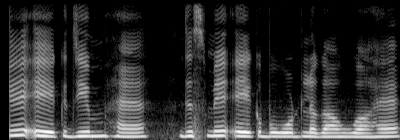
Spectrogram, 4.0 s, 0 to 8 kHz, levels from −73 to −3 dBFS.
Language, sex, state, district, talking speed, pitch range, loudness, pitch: Hindi, female, Punjab, Pathankot, 150 wpm, 220-250 Hz, -13 LUFS, 235 Hz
